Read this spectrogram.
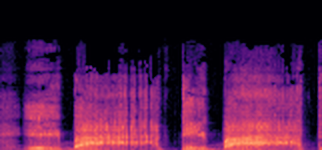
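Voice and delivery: loud, strained yell from afar; shouted accusation. Retold or imitated. Manager calling a balk from the dugout, imitated shout. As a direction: holler it out to the umpire. Manager calls out during game.

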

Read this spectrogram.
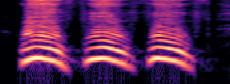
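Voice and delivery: high, loud dog woofs; joke-telling dog bark, high and loud. Acted. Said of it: "And the dog goes".

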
